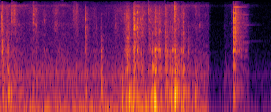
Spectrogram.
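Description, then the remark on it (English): A cat paws and taps at something near a microphone, making a steady stream of irregular clattering, scuffing knocks that grow busier midway, then stop briefly before one last sharp tap. No one speaks. “Your cat just wanted to get in on the rap conversation, that's all. Apparently, he was trying to provide a beat of some kind.”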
